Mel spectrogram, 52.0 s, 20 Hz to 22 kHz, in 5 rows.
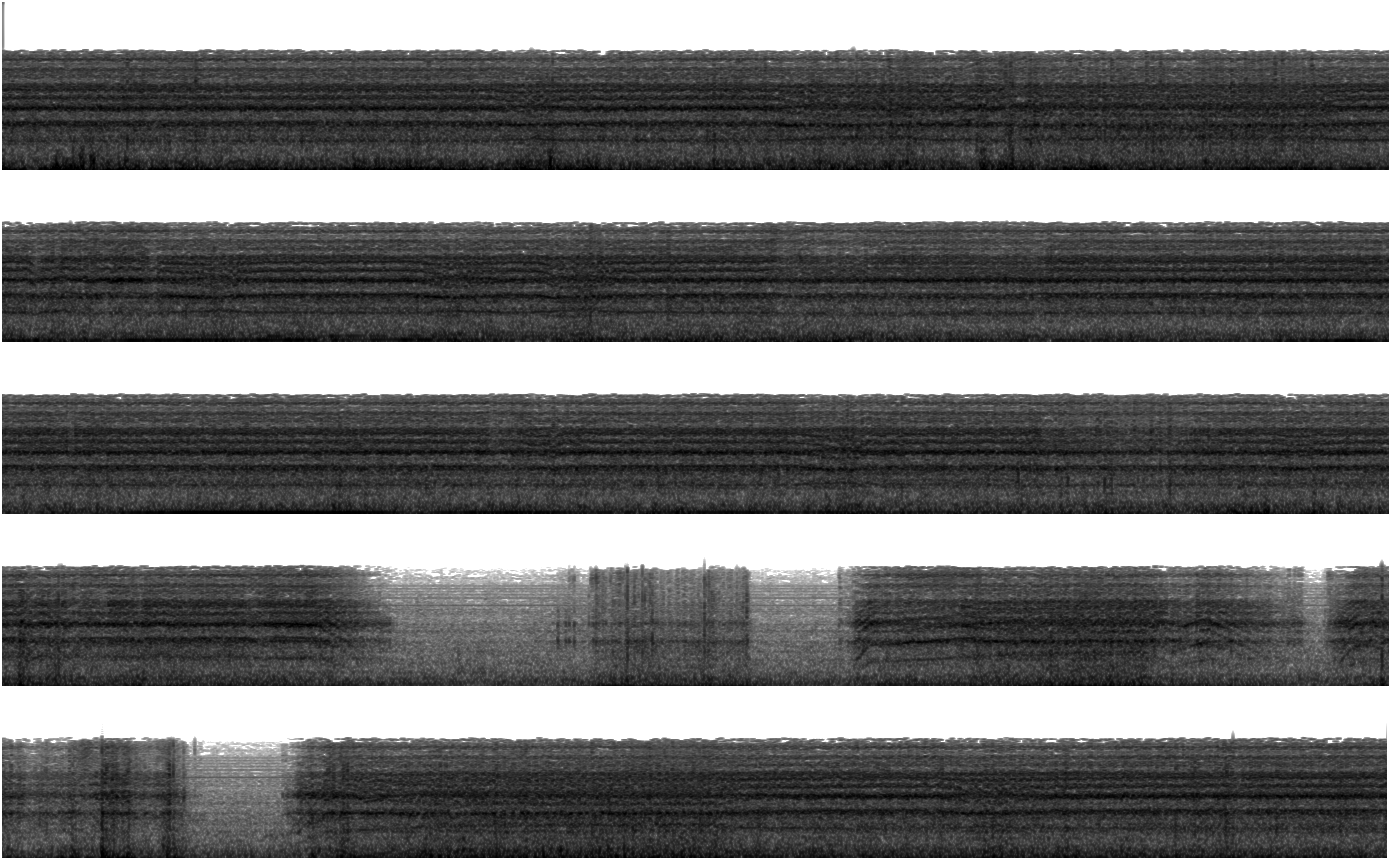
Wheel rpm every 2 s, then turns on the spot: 160, 160, 160, 160, 160, 160, 160, 160, 160, 160, 160, 160, 160, 160, 160, 160, 140, 10, 20, 150, 40, 10, 140, 160, 160, 160.
none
